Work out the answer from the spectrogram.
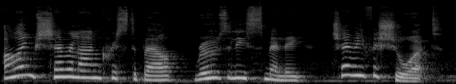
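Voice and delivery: put-on high, proud girl reciting her names; chirpy girl showing off her long name; little girl voice. A narrator's reading. Cherry introduces herself.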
